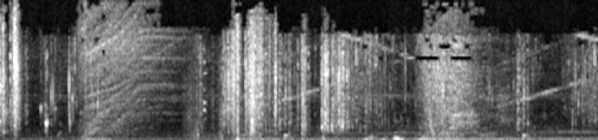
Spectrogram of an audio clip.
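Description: Game sound effects whoosh and chime.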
